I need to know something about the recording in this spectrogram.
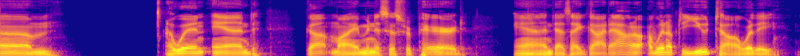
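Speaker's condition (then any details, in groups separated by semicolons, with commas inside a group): No condition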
